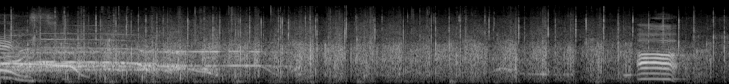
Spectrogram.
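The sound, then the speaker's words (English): A crowd applauds steadily and loudly throughout, with whoops and cheering voices rising over the clapping at the start and a single high whoop near the end. “And can I just have a huge cheer”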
